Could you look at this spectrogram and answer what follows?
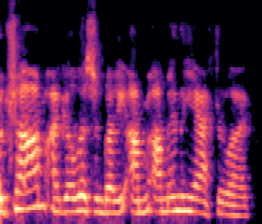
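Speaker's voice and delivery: loud, high ranting comedian voice; Sam Kinison. Retold or imitated. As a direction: rant it like a wild stand-up legend. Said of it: "that's a good impression".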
